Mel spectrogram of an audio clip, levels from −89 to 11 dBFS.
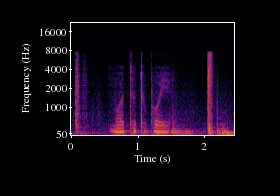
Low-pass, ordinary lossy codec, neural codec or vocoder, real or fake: none; none; codec, 16 kHz, 0.4 kbps, LongCat-Audio-Codec; fake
